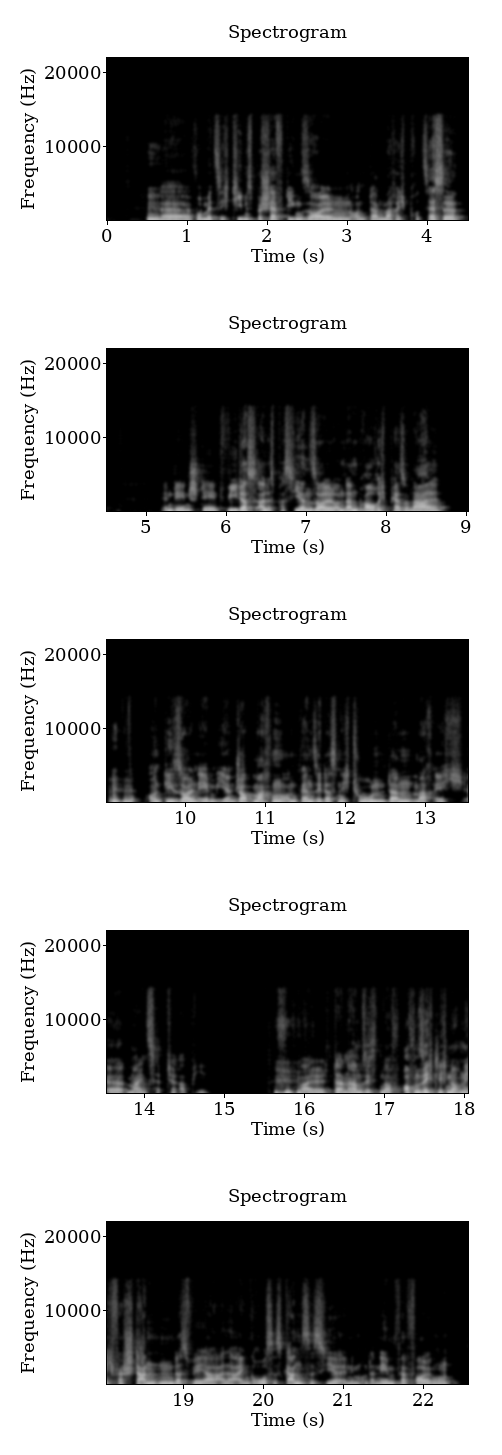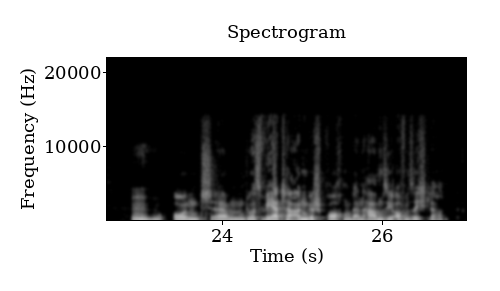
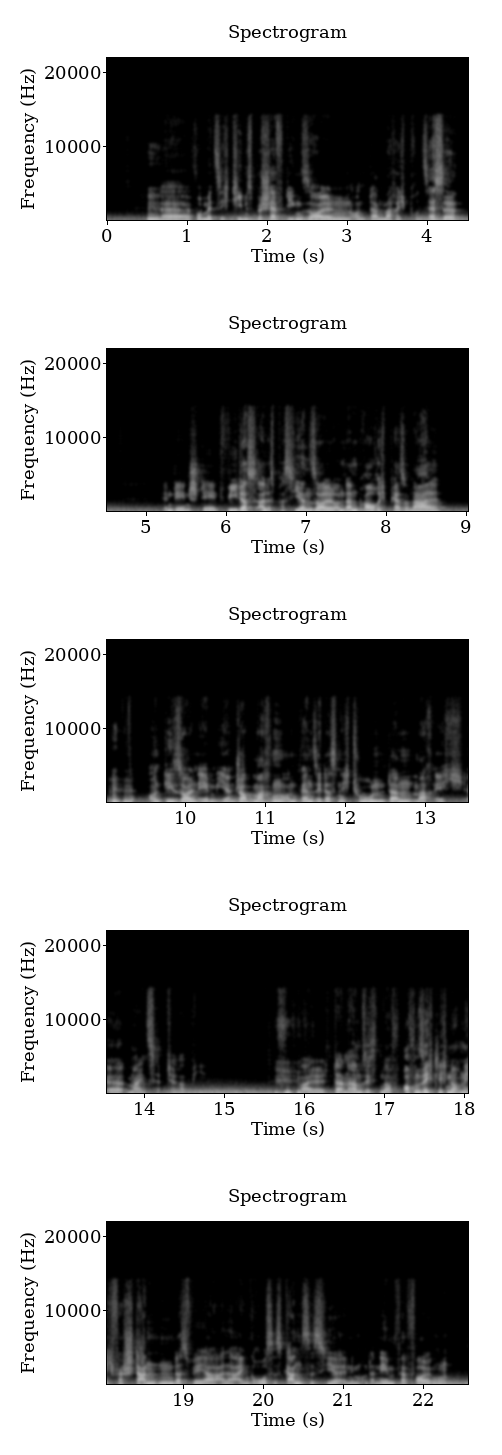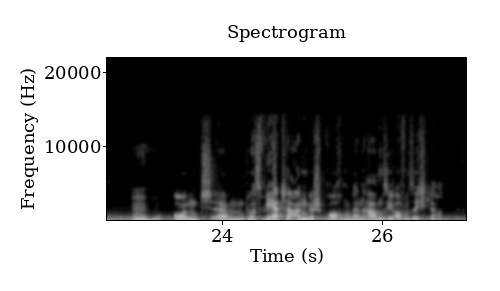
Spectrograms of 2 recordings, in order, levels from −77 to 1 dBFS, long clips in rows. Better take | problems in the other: first | wind noise on the microphone; occasional gusts; 20 dB below the speech

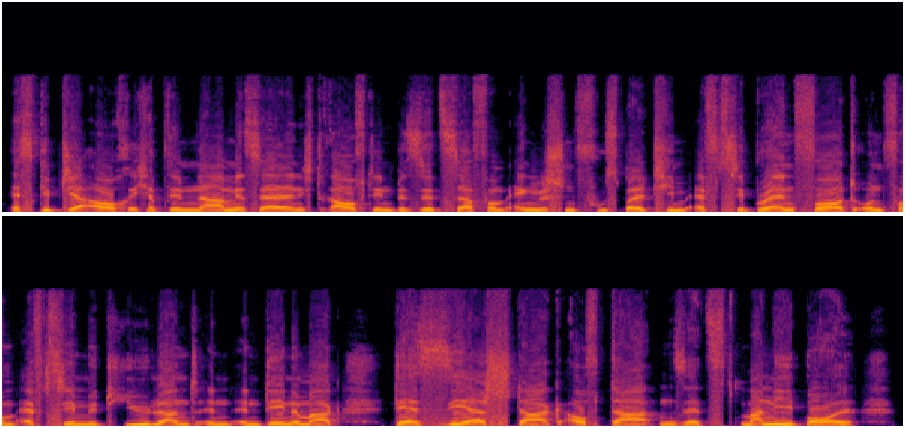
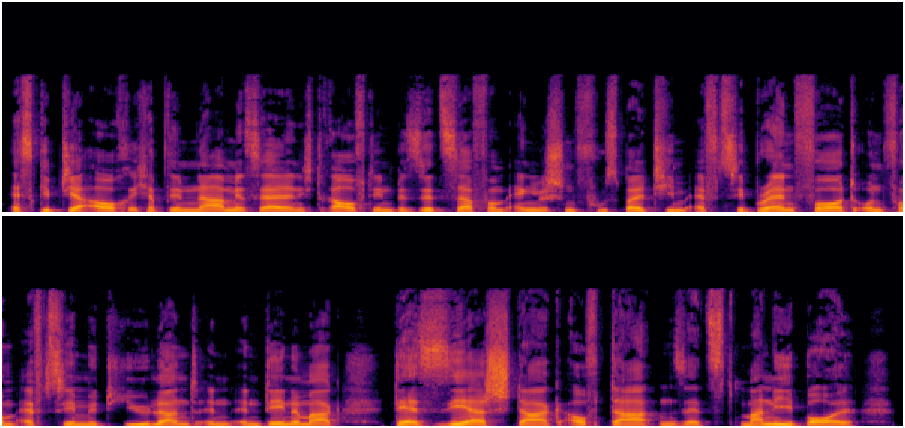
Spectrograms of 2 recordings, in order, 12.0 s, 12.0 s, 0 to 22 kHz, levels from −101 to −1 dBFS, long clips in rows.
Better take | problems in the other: second | distortion; heavy; 7 dB below the speech

